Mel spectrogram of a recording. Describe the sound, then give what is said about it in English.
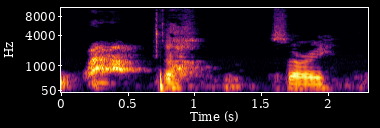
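A pet dog barks in three short, loud vocal bursts. The last is a longer, tonal whine-like bark. “apologies if you can cut that out. My dog is being a pain.”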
